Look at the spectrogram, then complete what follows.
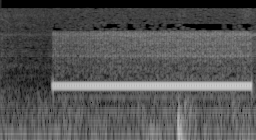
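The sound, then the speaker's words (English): A telephone dial tone starts after a short quiet moment and holds as a steady, unbroken electronic hum for about two seconds, with a faint low thump partway through. “All right, so dial the phone up. Let's call.”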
